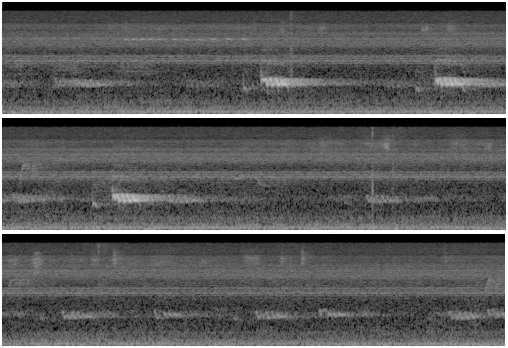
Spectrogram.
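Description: Faint outdoor nature ambience: a short animal call repeated about once or twice a second at one steady pitch, with three louder calls a little over a second apart about two seconds in, and faint insect ticking above it.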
